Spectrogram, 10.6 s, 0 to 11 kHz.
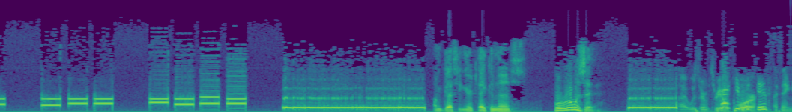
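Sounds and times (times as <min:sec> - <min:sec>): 
steady continuous phone tone: 0:00.0 - 0:05.8, 0:08.4 - 0:09.8
speech: 0:06.0 - 0:08.1, 0:09.2 - 0:10.5.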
